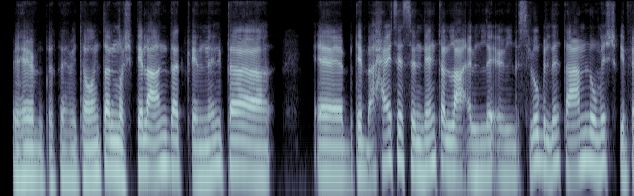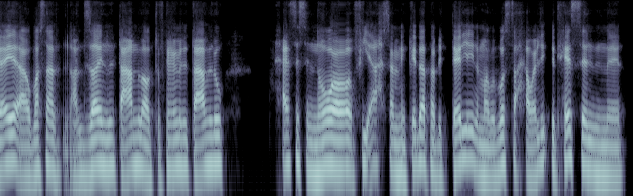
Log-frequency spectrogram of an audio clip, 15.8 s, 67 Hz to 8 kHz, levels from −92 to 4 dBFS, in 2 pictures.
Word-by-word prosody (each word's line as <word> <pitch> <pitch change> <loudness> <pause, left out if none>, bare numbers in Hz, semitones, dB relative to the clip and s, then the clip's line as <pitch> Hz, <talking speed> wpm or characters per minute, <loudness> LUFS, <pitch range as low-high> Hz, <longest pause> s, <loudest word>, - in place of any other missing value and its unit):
فهمت، 105 -2 0
فهمت 100 0 -5
هو 110 0 +4
أنت 115 +2 -2
المشكلة 130 +1 +3
عندك 130 -1 +1
إن 110 0 0
أنت 130 0 +3 0.8
آآ 115 -1 +4
بتبقى 110 0 -2
حاسس 150 -1 -1
إن 120 -1 0
أنت 145 +4 0
ال 125 -2 +2
ال 115 0 0
الأسلوب 115 +6 -3
اللي 135 +1 -1
أنت 145 -2 -7
عامله 140 +5 +2
مش 145 +1 -3
كفاية 130 +3 +2
أو 110 - 0
مثلًا 130 0 -2
الdesign 115 +3 -6
اللي 135 0 +3
أنت 135 - -5
عامله 130 +1 +2
أو 120 - +2
التصميم 110 +4 -6
اللي 135 -1 -2
أنت 135 - -4
عامله 140 +5 +2 0.6
حاسس 145 -1 -4
إن 120 -1 -3
هو 130 0 +5
في 140 +4 -5
أحسن 130 -3 -5
من 115 -1 -3
كده، 140 +6 +1
فبالتالي 135 - -1
لمّا 115 -5 -3
بتبص 135 +7 -3
حواليك 125 +9 -4
بتحس 155 -1 -1
إن 115 -4 -2
125 Hz, 170 wpm, -23 LUFS, 115-140 Hz, 0.8 s, هو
